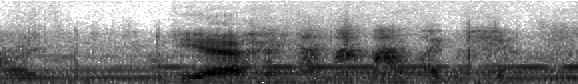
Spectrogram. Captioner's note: laughing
